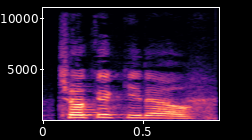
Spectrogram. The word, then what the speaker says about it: Choquequirao: And there's also, excuse my mispronunciation, the Choquequirao? Choquequirao.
